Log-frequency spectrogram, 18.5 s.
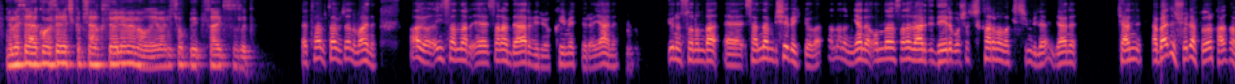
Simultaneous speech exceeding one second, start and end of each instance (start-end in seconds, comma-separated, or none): none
